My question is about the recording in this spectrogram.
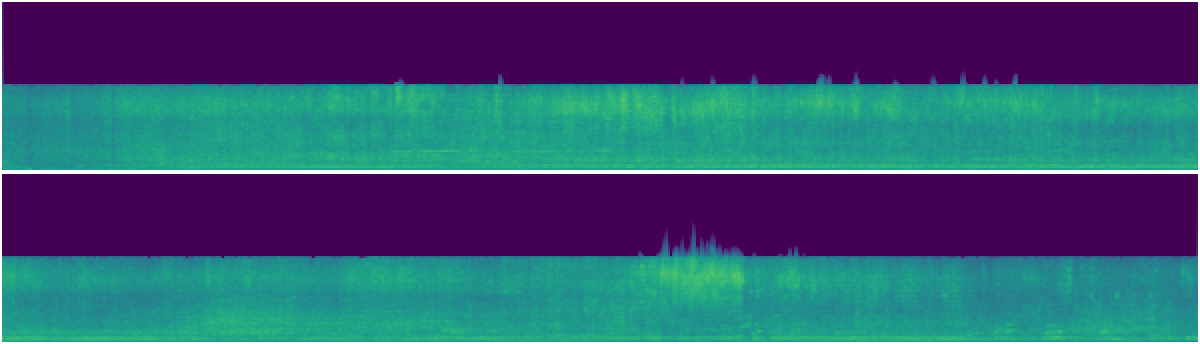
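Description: Renault Clio rallycross cars racing on track, their engines revving, the pitch stepping up and down through gear changes as the cars go through the corners.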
